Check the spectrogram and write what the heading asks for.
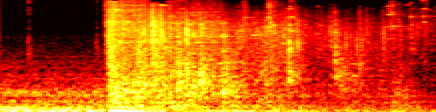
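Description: Road noise inside a car at highway speed, cut off about half a second in by a sudden loud crash of shattering glass that fades over about a second.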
